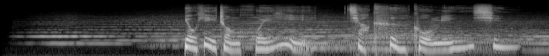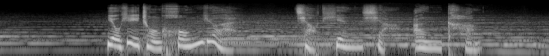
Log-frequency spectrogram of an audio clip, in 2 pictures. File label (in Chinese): 女-电台-感情版头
